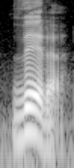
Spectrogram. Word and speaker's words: beta: B here's the thing if you look this up you will see beta but it should be understood that this word might be pronounced like Vera it's not quite B now there are exceptions to everything like when we talk about develops but it's still not our English B it has a little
